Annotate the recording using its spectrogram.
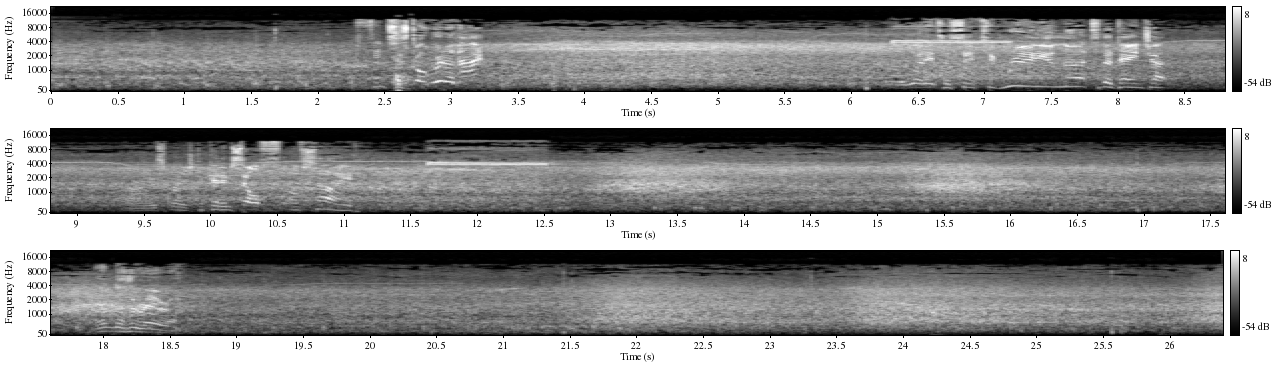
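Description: A large stadium crowd roars and murmurs steadily, swelling now and then.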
